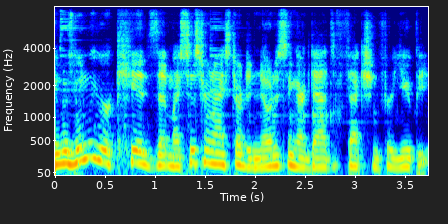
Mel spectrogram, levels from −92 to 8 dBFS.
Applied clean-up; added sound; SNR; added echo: neural mask model DeepFilterNet 3.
